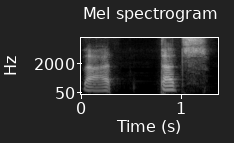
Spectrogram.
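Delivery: low, halting, unfinished reply; flustered stammer. Acted. Ex-husband confronted about the pregnancy, flustered. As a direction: falter with nothing to say.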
